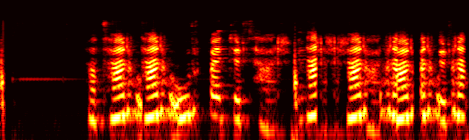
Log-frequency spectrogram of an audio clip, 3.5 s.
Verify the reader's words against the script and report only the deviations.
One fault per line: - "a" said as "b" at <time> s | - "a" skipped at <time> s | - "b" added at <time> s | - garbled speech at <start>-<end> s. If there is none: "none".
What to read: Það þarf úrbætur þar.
- "þarf" added at 1.1 s
- garbled speech at 2.2-3.5 s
